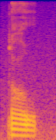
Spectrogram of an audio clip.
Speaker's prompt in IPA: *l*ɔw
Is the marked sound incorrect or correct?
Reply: incorrect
